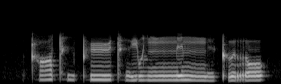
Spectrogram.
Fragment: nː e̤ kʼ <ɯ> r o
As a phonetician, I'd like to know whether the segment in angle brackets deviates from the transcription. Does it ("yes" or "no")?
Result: no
